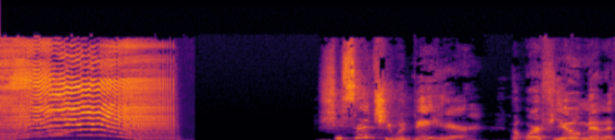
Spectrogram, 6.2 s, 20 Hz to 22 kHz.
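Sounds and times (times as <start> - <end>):
door creaking open: 0.0 - 2.0
speech: 3.8 - 6.1.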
